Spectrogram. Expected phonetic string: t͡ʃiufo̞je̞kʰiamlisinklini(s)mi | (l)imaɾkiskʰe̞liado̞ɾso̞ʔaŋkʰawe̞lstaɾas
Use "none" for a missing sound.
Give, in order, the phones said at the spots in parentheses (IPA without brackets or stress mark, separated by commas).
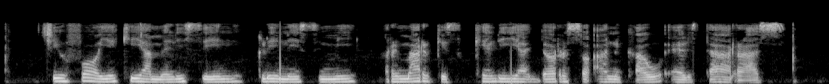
s, ɾ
